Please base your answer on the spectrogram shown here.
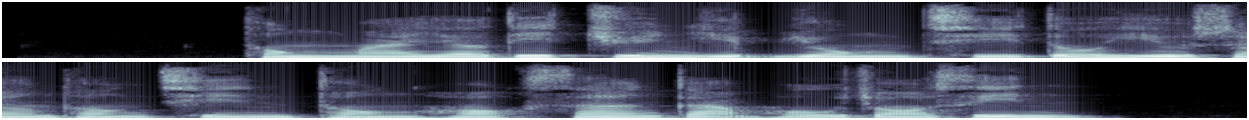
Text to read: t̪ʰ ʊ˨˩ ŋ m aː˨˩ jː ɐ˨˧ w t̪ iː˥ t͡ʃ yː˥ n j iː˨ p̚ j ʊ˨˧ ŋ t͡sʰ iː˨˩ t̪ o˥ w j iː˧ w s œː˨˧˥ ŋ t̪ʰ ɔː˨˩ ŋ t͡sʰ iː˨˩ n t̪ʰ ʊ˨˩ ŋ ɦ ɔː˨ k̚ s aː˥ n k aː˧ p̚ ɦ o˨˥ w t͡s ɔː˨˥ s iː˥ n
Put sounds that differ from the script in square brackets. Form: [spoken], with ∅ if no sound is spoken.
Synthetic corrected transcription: t̪ʰ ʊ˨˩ ŋ m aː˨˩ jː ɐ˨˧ w t̪ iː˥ t͡ʃ yː˥ n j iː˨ p̚ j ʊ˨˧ ŋ t͡sʰ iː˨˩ t̪ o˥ w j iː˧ w s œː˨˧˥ ŋ t̪ʰ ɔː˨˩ ŋ t͡sʰ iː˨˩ n t̪ʰ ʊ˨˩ ŋ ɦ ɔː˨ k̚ s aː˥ [ŋ] k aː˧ p̚ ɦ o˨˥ w t͡s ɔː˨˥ s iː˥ n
